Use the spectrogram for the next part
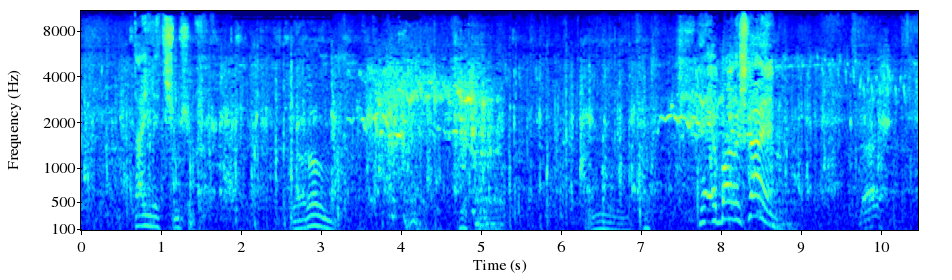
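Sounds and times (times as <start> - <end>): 
speech: 0.7 - 1.7, 2.6 - 5.4, 6.4 - 8.9, 9.8 - 10.2
horse neighing: 2.6 - 5.4, 6.2 - 8.9.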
